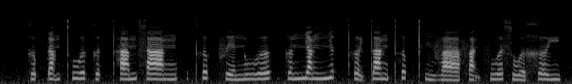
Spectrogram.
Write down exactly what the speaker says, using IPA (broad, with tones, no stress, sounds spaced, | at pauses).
k ə˨˩ p̚ ɗ a̰˧˨ m t̪ʰ u˨˦ ə̯ k ə˨˩ t̚ t̪ʰ a˨˦ m s a˧ ŋ | t̪ʰ ə˦˥ p̚ f e˨˩ n u˨˦ ə̯ | k ə˨˦ n ɲ a˧ ŋ ɲ ə˦˥ t̚ t̪ʰ ə̰ː˧˨ j t̪ a˧ ŋ t̪ʰ ə˦˥ p̚ t̪ʰ i˧˩ v aː˧˩ f a̰˧˨ ŋ f u˨˦ ə̯ s u˧˩ ə̯ x ə˧ j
